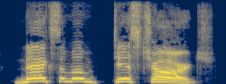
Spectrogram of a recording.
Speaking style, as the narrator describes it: he cried

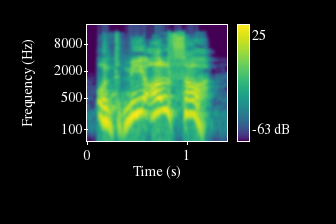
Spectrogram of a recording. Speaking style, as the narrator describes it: snapped Von Hausmann

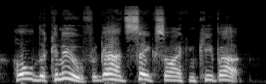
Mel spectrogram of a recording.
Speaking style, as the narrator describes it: Radiman yell

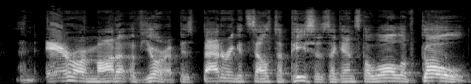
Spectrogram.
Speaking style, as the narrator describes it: the president said bitterly

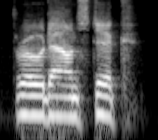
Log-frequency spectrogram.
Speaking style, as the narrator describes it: thundered this monster impressively

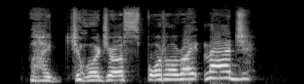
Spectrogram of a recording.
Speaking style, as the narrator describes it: He exclaimed fervently

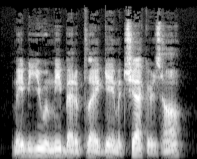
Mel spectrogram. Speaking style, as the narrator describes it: he drawls finally

